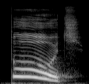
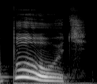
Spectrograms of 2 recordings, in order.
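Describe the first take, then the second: First: "pójdź" pitched much higher and louder, pleading; kindly coaxing. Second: Kindly coaxing. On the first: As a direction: coax harder, lifting the voice. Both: A narrator's reading. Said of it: "jął dobrotliwie przemawiać".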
